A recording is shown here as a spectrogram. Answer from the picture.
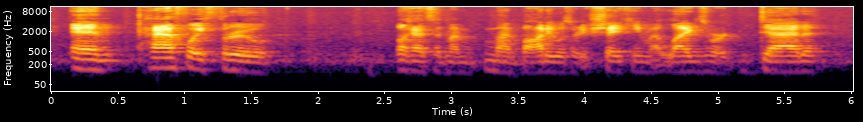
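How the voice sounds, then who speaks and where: Amid noticeable background noise and audible room echo, a man of medium pitch speaks at a moderate pace with monotone, flat intonation and big swings in loudness. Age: 20s. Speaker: podcast co-host. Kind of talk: casual chat.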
